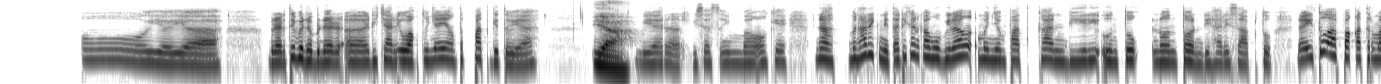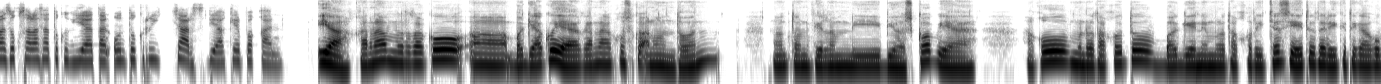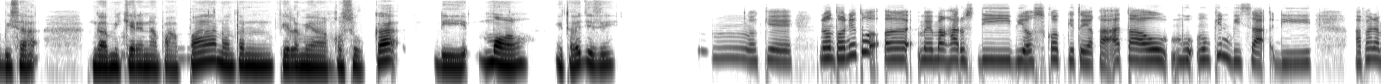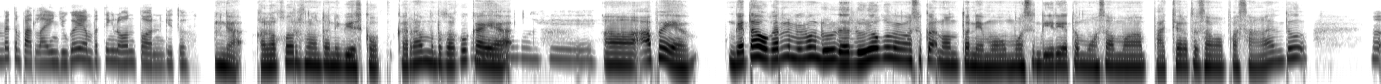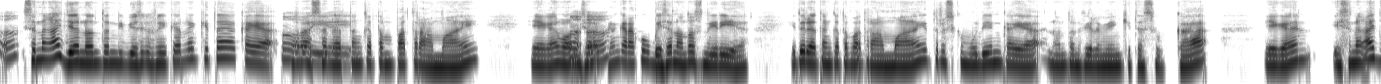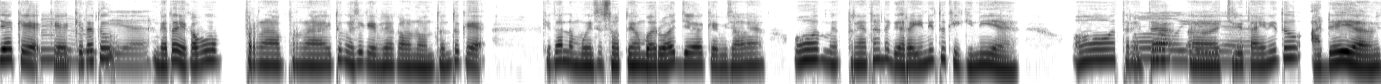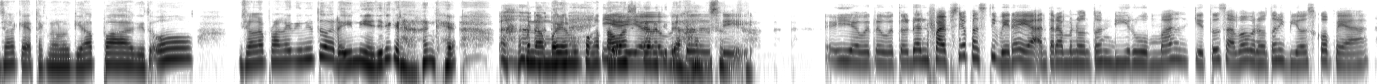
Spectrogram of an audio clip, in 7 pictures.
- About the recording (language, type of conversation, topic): Indonesian, podcast, Bagaimana kamu memanfaatkan akhir pekan untuk memulihkan energi?
- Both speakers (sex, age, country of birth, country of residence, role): female, 25-29, Indonesia, Indonesia, host; female, 35-39, Indonesia, Indonesia, guest
- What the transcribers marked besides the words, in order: in English: "recharge"; in English: "recharge"; alarm; laughing while speaking: "kadang-kadang kayak"; laugh; laughing while speaking: "tidak langsung ya"; in English: "vibes-nya"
